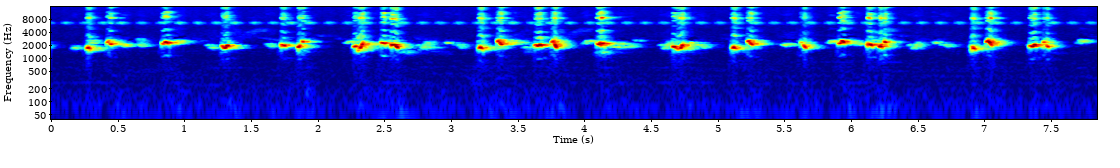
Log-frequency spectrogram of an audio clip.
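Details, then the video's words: Sooty-headed bulbul singing a dense ropel song in the morning, a near-continuous chatter of bright, buzzy-edged chirps, often doubled, running two to three per second without a break. "TRUCUKAN ROPEL SUARA ALAM PAGI HARI"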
